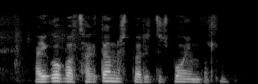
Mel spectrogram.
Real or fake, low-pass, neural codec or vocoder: real; 10.8 kHz; none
